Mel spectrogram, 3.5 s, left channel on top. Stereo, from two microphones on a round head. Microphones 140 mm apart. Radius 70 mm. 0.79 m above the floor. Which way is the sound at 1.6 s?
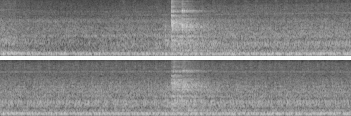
80° left.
